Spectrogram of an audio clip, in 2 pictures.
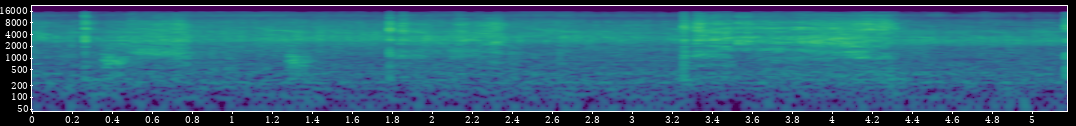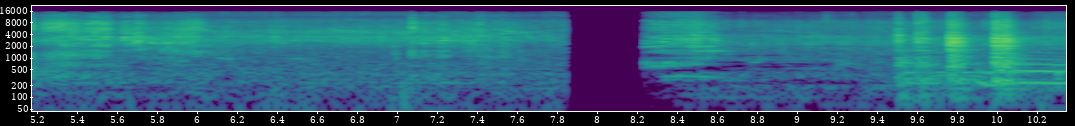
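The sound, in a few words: chicken meat being stir-fried in a pan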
